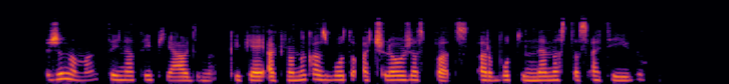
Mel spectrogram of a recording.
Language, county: Lithuanian, Vilnius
